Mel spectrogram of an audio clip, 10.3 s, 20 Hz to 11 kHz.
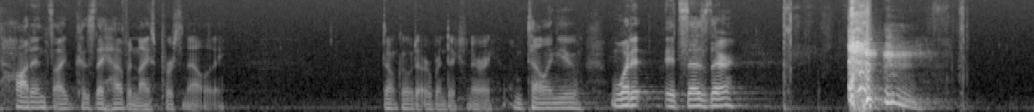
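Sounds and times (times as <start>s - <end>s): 
speech: 0.2s - 2.4s, 3.8s - 8.0s, 8.6s - 9.4s
harsh cough from a person bothered by allergies: 8.5s - 9.5s.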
